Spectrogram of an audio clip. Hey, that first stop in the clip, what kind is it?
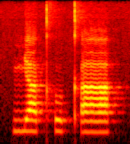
aspirated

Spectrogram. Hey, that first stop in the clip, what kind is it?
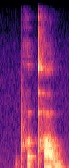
aspirated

